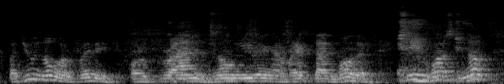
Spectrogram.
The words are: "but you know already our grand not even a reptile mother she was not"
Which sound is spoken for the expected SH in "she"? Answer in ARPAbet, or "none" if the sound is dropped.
S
